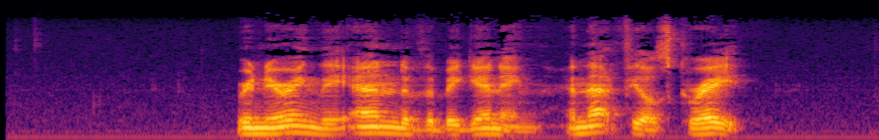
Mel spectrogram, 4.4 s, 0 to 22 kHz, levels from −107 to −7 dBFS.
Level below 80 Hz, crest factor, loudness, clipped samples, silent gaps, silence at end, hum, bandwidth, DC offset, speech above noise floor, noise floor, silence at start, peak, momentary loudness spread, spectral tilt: -58 dBFS; 22 dB; -21 LUFS; under 0.1%; none; 0.7 s; none; 13 kHz; under 0.1%; 40 dB; -61 dBFS; 1.2 s; -2 dBFS; 6 LU; -5 dB/octave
